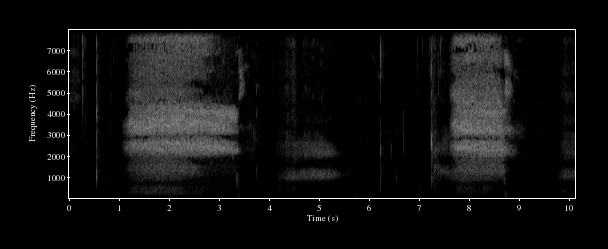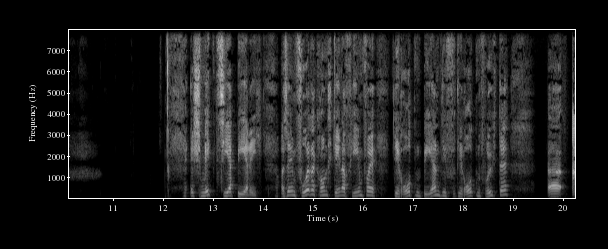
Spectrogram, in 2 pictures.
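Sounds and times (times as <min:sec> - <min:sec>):
hissing crackly e-cigarette inhales and breathy exhales: 0:01.1 - 0:03.6, 0:04.2 - 0:05.6, 0:07.3 - 0:09.1, 0:09.8 - 0:10.9, 0:12.0 - 0:12.5
speech: 0:12.4 - 0:20.1.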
